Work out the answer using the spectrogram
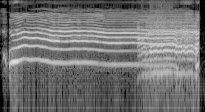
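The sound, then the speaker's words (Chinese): A little girl cries loudly after her bite of food is eaten, letting out one long, high, sustained wail that holds a steady pitch and then turns hoarse and broken near the end. “就吃一口，结果一大口都吃没了，对吧？那小女孩当然会哭了”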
